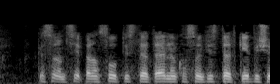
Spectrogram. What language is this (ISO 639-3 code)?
hun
